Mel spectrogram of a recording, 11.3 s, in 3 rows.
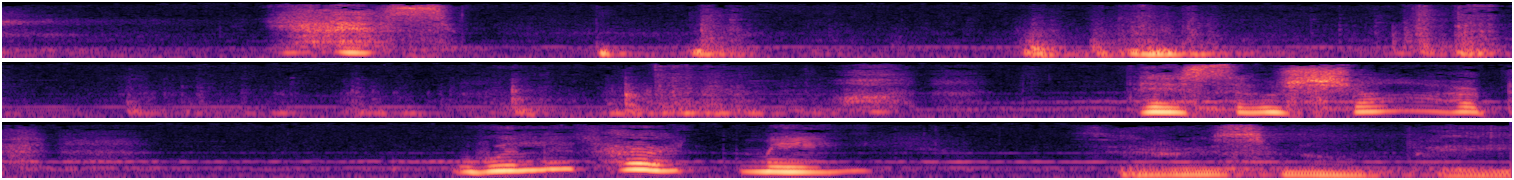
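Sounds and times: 
speech: 0:00.8 - 0:01.6, 0:06.6 - 0:07.8, 0:08.7 - 0:11.3
drawer being opened: 0:01.7 - 0:05.9.

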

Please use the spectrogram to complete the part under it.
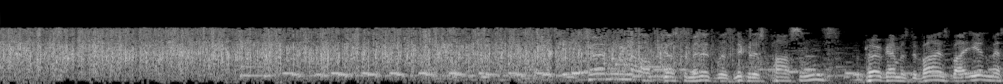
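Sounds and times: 
studio audience applause: 0:00.0 - 0:07.9
speech: 0:06.6 - 0:10.0.

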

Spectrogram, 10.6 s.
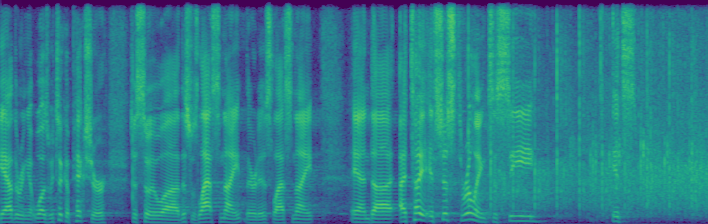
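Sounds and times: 
speech: 0:00.0 - 0:08.2, 0:09.2 - 0:09.6
audience applause: 0:07.0 - 0:10.6.

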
